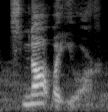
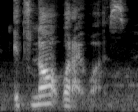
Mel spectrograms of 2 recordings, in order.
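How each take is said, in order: First: Said in the usual way. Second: Hushed whisper on the contrast. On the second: Real, not acted. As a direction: drop to a breathy whisper. Contrasting what she is and was.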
